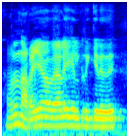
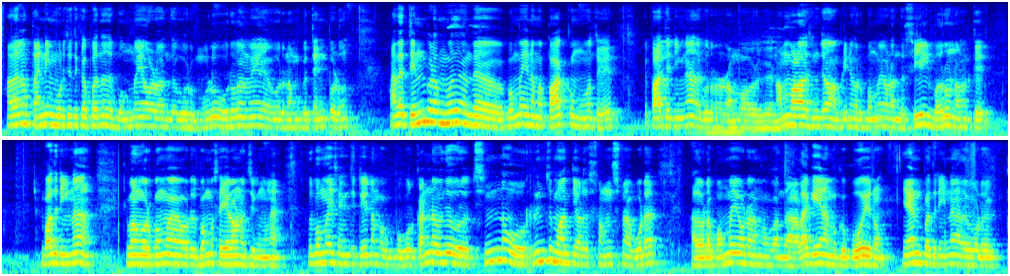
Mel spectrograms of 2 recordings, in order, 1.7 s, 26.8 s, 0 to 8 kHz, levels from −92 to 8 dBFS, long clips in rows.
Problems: none marked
